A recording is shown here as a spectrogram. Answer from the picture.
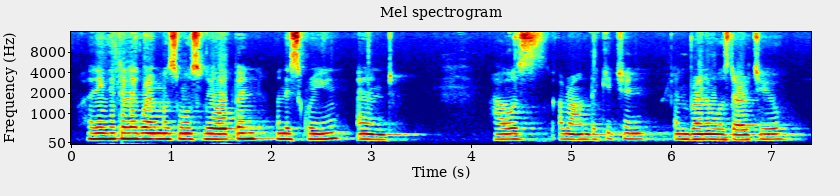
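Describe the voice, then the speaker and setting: A woman with a non-native accent talks at a fairly slow pace in a fairly low pitch, with audible room echo around her. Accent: foreign. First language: not English. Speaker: trial witness. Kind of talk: courtroom testimony. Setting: courtroom.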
